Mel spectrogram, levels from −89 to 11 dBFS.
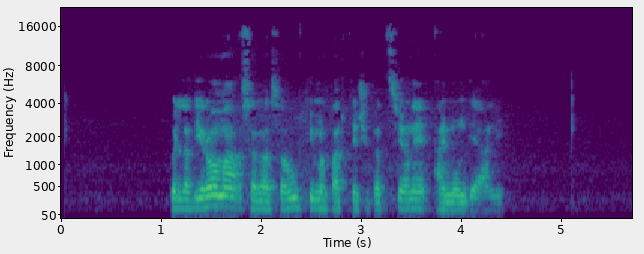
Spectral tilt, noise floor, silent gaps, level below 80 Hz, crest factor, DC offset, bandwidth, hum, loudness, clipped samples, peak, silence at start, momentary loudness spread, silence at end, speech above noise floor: -5.5 dB/octave; -74 dBFS; none; -70 dBFS; 22 dB; under 0.1%; 16 kHz; none; -26 LUFS; under 0.1%; -6 dBFS; 1.1 s; 11 LU; 1.3 s; 48 dB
